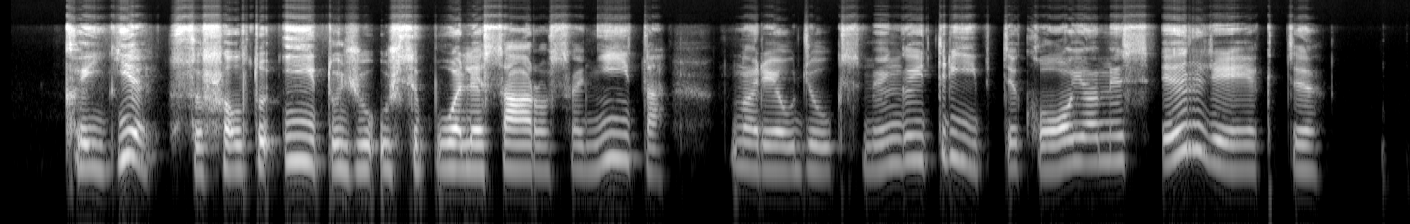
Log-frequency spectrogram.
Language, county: Lithuanian, Vilnius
